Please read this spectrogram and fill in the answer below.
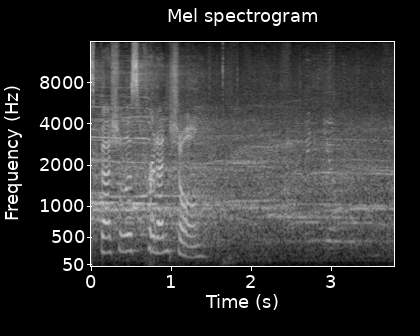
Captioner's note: audience cheering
